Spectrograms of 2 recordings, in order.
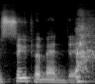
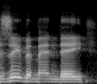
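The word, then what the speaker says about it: Zubimendi: of mispronouncing names but he called him Super Mendy which I think he should just accept. That's great. Yeah absolutely. So yeah, Zuba Mendy and then obviously um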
